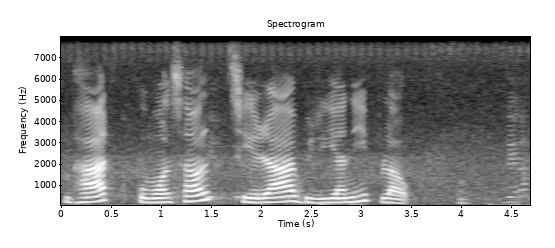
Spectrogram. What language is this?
Assamese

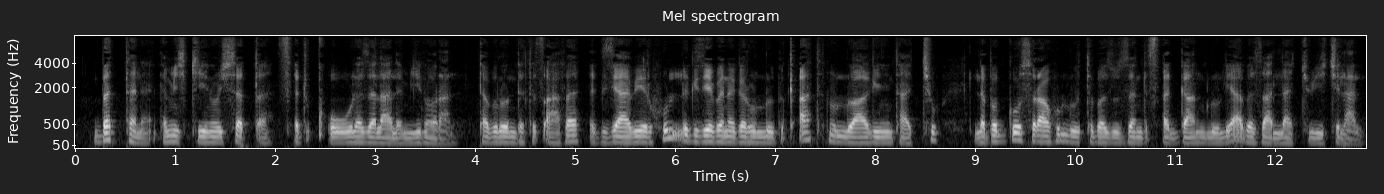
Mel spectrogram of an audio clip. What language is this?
Amharic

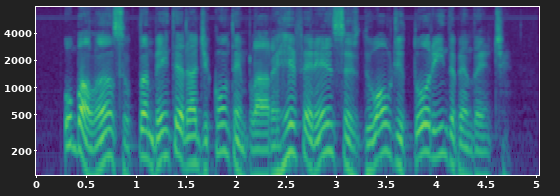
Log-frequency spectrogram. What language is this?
Portuguese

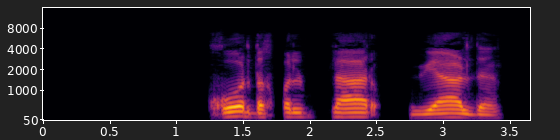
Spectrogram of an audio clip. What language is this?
Pashto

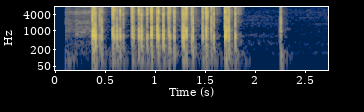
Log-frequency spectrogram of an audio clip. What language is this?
Georgian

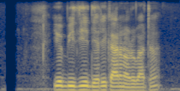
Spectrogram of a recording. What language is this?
Nepali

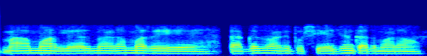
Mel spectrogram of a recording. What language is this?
Telugu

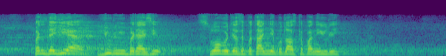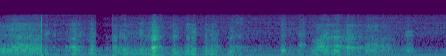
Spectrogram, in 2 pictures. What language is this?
Ukrainian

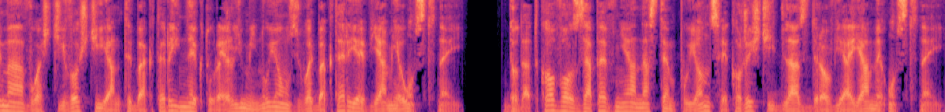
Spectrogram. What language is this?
Polish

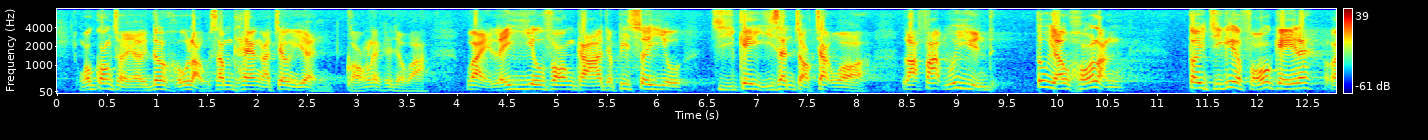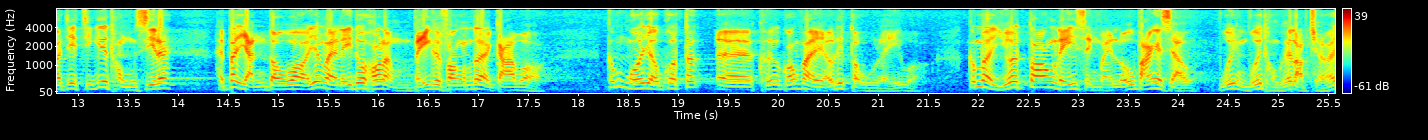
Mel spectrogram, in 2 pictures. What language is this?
Cantonese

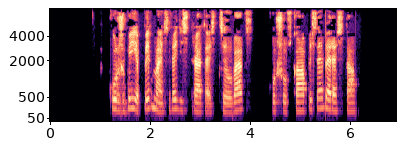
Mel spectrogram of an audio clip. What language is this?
Latvian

